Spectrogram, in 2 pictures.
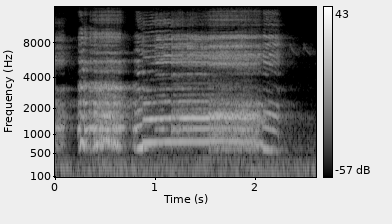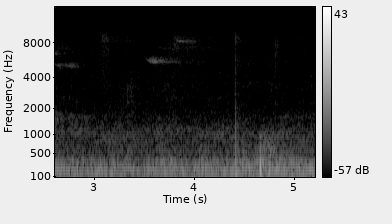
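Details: Rooster crowing: a loud, harsh, harmonic-rich crow held for about two seconds with a brief break near the start, ending abruptly. Quiet background with a few faint distant bird chirps and a soft click.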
